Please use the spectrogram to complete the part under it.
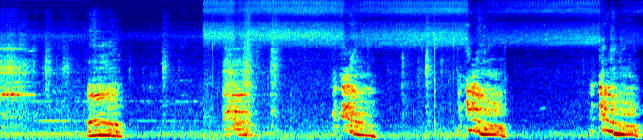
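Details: Roaring from a lion or tiger in Kyoto City Zoo: about five rough, descending bellows spaced two to three seconds apart. Some are weaker than others, over a constant high-pitched background hiss.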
